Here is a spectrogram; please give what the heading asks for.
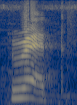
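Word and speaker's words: wreath: E right W आर ई ए टी एच रेथ डब्लू आर ओ एन जी रंग डब्लू आर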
